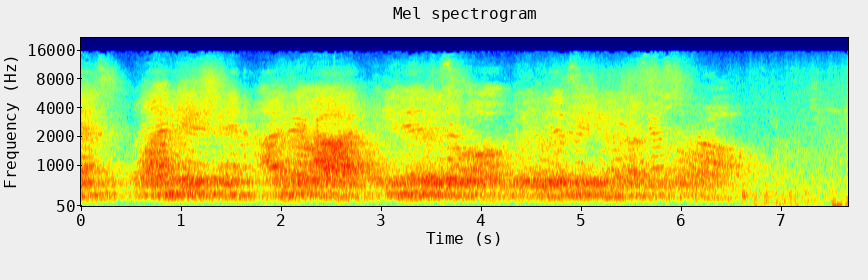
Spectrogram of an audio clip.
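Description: A group of young children sings together in a large echoing hall.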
